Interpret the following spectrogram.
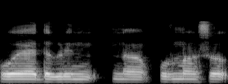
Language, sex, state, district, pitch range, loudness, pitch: Marathi, male, Maharashtra, Dhule, 120-125 Hz, -17 LUFS, 125 Hz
